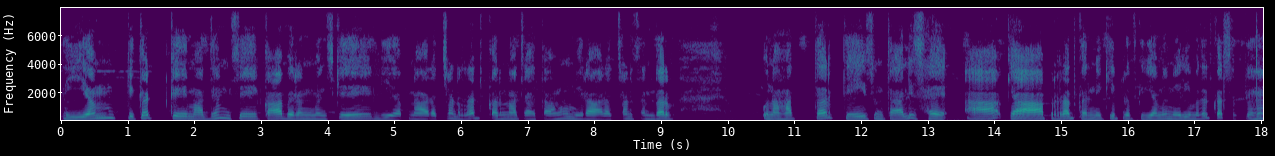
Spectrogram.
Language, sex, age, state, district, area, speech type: Hindi, male, 60+, Uttar Pradesh, Sitapur, rural, read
